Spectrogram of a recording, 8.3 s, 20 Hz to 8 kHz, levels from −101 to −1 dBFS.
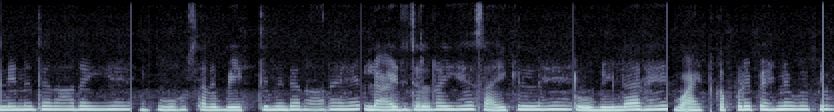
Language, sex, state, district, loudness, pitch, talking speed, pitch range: Hindi, male, Uttar Pradesh, Budaun, -21 LUFS, 225 Hz, 185 wpm, 210-235 Hz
